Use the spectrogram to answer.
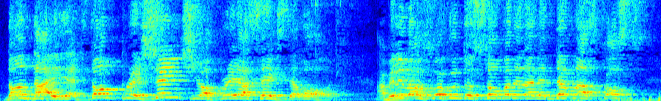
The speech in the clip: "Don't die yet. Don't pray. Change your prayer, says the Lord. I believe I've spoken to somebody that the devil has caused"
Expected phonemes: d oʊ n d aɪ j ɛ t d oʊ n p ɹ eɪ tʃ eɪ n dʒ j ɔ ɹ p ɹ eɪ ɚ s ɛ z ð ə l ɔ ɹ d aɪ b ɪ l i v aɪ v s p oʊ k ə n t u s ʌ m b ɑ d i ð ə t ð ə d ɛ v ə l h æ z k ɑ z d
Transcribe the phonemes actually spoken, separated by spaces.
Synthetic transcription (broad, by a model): d oʊ n d aɪ j ɛ t d oʊ n p ɹ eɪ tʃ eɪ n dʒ j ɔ p ɹ eɪ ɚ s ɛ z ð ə l ɔ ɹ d aɪ b ɪ l i v aɪ w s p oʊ k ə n t u s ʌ m b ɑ d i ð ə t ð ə d ɛ v ə l h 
